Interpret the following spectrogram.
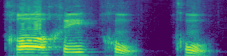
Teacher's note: Kha makhrajnya di mana? Di hujung kerongkong.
